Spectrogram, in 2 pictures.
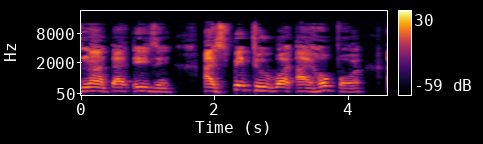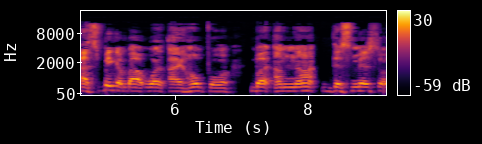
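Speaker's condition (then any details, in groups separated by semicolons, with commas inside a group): Sporadic ALS; must speak slower and carefully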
